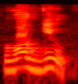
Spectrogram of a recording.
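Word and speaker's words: vague: Similarly एक और example लेते हैं, वी ए जी यू ई, फिर हमारा जी और यू ई का कॉम्बिनेशन आया, यू ई हमारा क्या रहेगा, साइलेंट रहेगा, इसको क्या बोलेंगे, वैग।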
